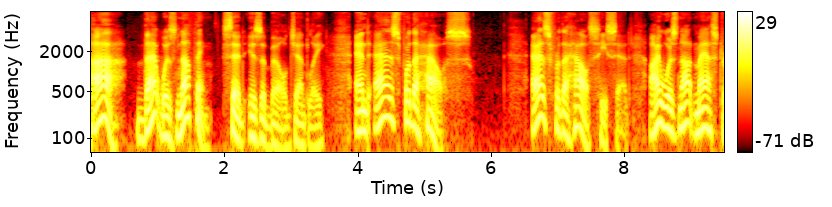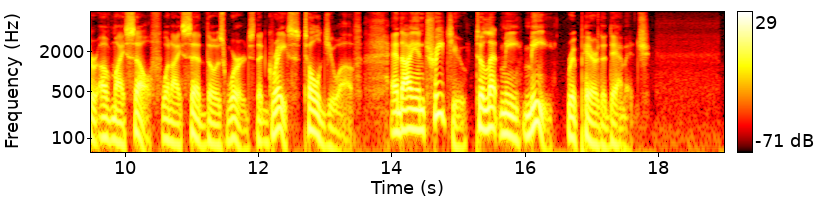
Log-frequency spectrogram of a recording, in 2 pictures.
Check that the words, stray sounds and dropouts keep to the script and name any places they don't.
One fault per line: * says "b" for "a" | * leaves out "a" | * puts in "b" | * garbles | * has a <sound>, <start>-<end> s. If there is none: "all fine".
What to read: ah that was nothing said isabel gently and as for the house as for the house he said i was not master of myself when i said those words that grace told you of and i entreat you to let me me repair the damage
all fine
